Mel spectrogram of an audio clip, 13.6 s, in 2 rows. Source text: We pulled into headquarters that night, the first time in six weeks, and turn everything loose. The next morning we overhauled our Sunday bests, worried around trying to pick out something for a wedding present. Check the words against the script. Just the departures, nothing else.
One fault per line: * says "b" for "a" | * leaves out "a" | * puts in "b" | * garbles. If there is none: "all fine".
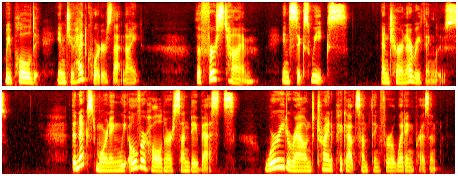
all fine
